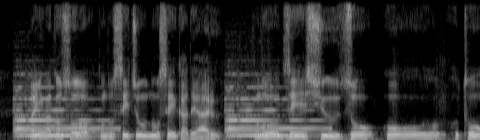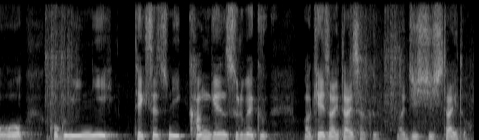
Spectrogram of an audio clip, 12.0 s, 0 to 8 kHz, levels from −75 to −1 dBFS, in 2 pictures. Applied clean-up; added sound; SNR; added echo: none; Bell; 1 dB; none.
